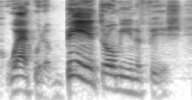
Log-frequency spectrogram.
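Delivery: ordinary talk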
